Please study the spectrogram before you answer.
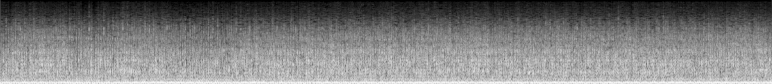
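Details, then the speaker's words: Farmall B tractor after replacing weak ignition coil: deep steady low thump, even firing, no misses or stumbles, good oil pressure; runs smooth. "Wow, not bad, not bad. Listen to that thing purr."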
